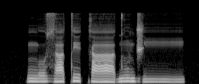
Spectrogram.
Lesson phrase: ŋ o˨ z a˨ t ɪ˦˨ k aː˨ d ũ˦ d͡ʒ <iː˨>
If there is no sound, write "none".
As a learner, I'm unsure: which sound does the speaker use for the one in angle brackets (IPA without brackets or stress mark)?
iː˨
